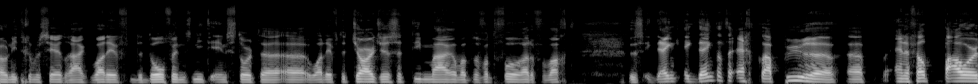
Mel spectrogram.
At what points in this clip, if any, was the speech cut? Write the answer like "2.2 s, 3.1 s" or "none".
none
